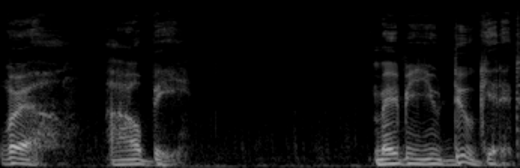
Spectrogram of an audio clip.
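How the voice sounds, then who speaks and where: Very slowly, a man puts on a raspy character voice, fairly low in pitch with fairly even intonation. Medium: video game. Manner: gruff, blunt.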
